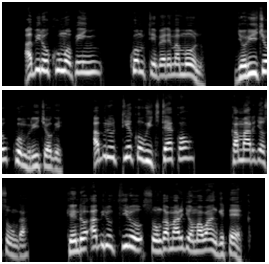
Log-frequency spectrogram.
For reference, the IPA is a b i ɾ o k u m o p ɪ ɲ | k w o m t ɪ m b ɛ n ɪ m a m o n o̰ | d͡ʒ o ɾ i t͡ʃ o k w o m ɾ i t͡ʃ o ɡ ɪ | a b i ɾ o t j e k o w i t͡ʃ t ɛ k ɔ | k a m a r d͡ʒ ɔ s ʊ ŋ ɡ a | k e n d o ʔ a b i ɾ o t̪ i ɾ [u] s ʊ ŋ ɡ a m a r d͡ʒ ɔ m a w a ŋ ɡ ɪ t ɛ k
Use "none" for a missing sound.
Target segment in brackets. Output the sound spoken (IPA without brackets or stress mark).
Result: o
